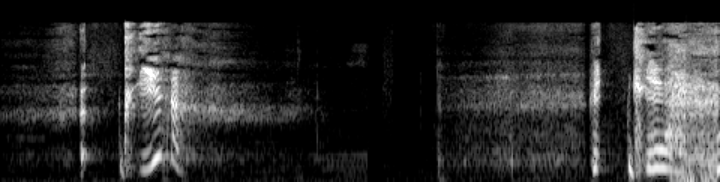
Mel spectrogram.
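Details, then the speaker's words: Sneezes in a compilation clip, one person trying to sneeze with eyes open: two sharp sneezes, the second preceded by a brief inhaled build-up, with short voiced sounds around them. "I'm gonna try to sneeze with my eyes open. Okay, that was weird, and I kind of want to do it again. Sorry, I sneezed a little there."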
